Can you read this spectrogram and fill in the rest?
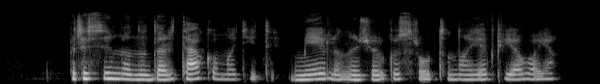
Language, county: Lithuanian, Alytus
